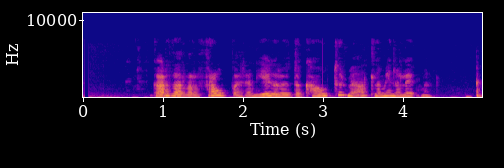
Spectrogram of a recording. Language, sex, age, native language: Icelandic, female, 40-49, Icelandic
